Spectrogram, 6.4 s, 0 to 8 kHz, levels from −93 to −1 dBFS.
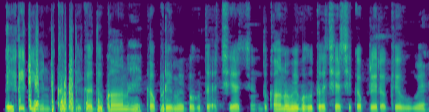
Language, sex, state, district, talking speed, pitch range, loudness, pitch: Hindi, male, Bihar, Sitamarhi, 160 wpm, 95-105 Hz, -18 LUFS, 100 Hz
